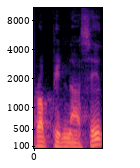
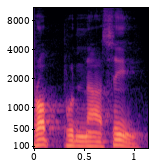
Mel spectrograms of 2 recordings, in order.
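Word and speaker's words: رب الناس: saja qola firman Allah Robbin nasi bisa dibaca kalau dia bacanya ke Biro binnas dibaca Robbi nasi tapi kalau dia lepas dari sana bisa dibaca robbun nasi jadi ini berdiri sendiri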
